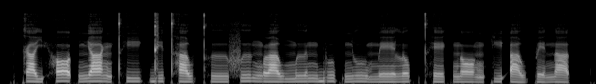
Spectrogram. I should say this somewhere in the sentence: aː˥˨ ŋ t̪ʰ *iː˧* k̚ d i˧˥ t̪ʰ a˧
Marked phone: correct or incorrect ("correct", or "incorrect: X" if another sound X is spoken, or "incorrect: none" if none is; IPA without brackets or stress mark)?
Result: correct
